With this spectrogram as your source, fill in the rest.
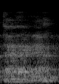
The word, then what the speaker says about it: Targa: Targa, antiguamente se pronunciaba Táraga, que es un caserío en Alajeró, y Tágara, que es un barranco en el municipio de Guía de Isora.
